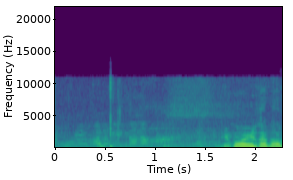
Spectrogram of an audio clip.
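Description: Voices calling out faintly at a football match, then a loud drawn-out shout near the end.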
